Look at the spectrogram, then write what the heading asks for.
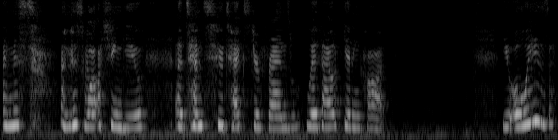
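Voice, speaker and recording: A woman's voice: high-pitched, a little mellow. A young woman playing a shy, wistful, grieving teenage classmate in an amateur drama, speaking hesitantly. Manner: hesitant, halting delivery. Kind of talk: amateur stage drama monologue.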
